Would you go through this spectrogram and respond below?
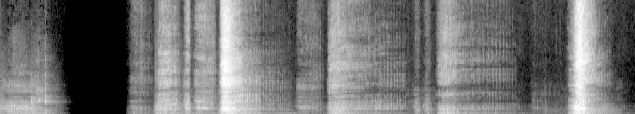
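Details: A lion (Panthera leo) gives deep, rasping roars that swell and fade in rough, powerful bursts.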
